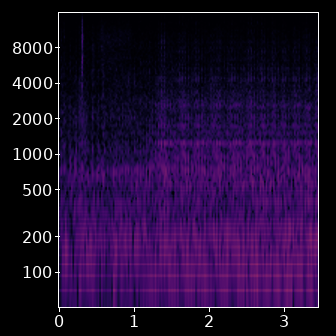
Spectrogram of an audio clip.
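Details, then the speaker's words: VW Golf MK3 GL (German) after ignition timing reset, new idle actuator and adjustment, fixing throttle cut-out and stalling: starts without hesitation and settles into a smooth, even idle with no stumbling; normal start and idle, no longer cuts on light throttle. "liga de boa, corresponde aqui acelerador de boa. E se eu acelerar devagarzinho, ele não vai mais cortar, tá galera?"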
